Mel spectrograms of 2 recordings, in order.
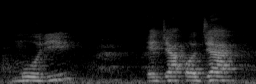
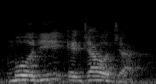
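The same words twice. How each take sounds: First: The last word carries the tones of 'head cloth'. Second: The last word carries the tones of 'market'. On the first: I saw fish on the head cloth. "eu vi peixe no pano de cabeça" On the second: I saw fish at the market. "eu vi peixe na feira"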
